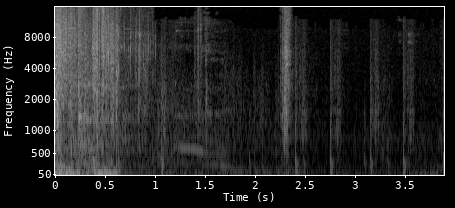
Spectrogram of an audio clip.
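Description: A rifle is reloaded with metallic clicks and clacks.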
